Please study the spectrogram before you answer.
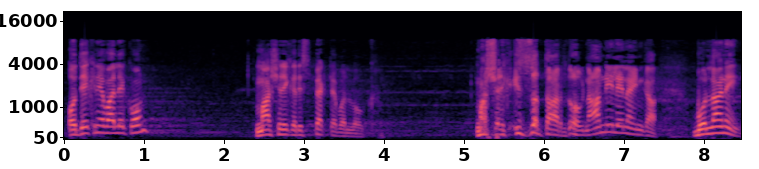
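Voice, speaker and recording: In a large hall, a man with a slightly high, sing-song voice that sounds pushed and bright delivers an impassioned sermon, leaving long pauses. He fires rhetorical questions at his audience and mixes English words into his speech.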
